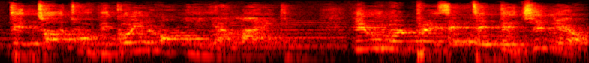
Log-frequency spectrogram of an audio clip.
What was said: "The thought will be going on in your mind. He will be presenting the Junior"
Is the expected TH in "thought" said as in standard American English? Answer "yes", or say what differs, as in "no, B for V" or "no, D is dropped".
no, T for TH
